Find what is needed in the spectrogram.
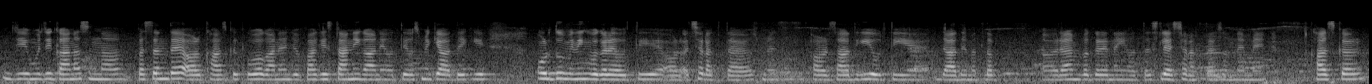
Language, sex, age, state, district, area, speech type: Urdu, female, 18-30, Bihar, Supaul, rural, spontaneous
